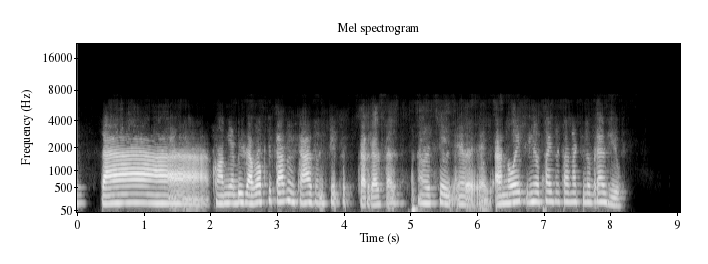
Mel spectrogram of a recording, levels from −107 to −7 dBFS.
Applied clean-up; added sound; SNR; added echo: neural mask model Resemble Enhance denoiser.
